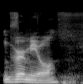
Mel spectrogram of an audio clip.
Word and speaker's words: Vermeule: And Adrian how do you say his name? Vermeule? – Vermeule. I believe.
